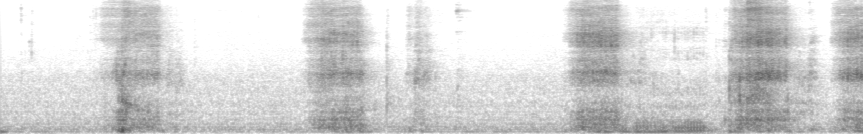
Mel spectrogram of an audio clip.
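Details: Dog coughing: four harsh, breathy hacking bursts spaced a couple of seconds apart over a quiet room background.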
